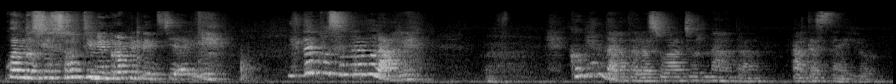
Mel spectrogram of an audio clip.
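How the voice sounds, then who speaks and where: An actress playing a composed, inquisitive village woman with formal, measured questioning in a radio play. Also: fairly high pitch, very animated. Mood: composed, probing. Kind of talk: theatrical radio drama dialogue. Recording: echoey, distant, noisy radio play recording.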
